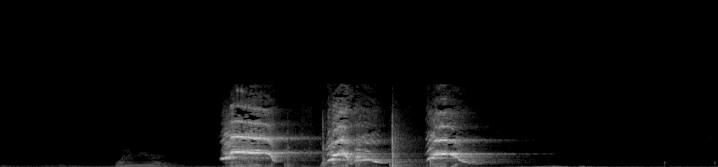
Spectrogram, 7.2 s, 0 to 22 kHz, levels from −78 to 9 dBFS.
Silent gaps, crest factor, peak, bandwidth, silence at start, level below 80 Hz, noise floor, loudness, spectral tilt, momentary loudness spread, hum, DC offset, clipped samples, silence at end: none; 20 dB; -2 dBFS; 11.5 kHz; 2.2 s; -54 dBFS; -68 dBFS; -14 LUFS; 0.5 dB/octave; 21 LU; none; under 0.1%; under 0.1%; 2.35 s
